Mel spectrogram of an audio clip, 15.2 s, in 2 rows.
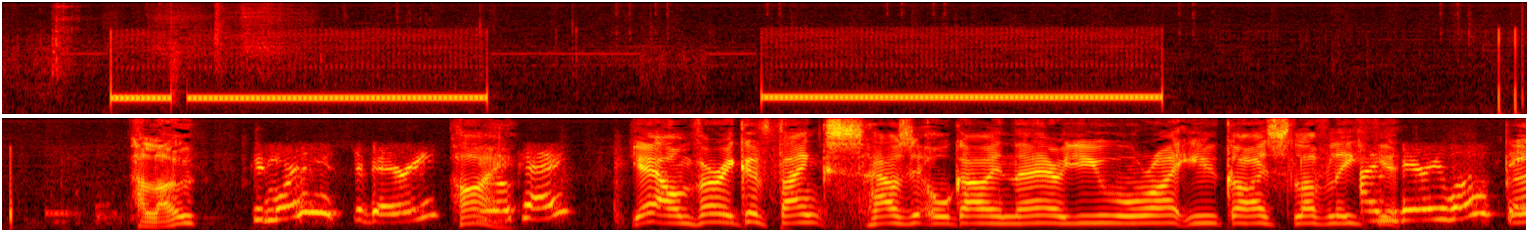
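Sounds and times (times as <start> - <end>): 
telephone ringing tone: 0.5 - 3.0, 3.6 - 5.8
telephone dialing: 0.6 - 2.4, 3.8 - 5.8
speech: 8.3 - 15.2.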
